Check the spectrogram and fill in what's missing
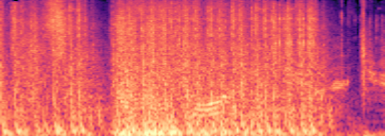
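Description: Rapid automatic gunfire from a CS:GO match, loud and continuous bursts of close rifle fire layered together, ending with a sharp crack.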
